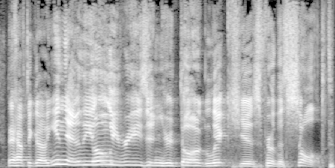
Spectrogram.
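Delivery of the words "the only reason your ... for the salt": mocking put-on voice, much slower. Mocking people who explain why dogs lick you, put-on voice mocking people. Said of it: "I have to do their voice like that".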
